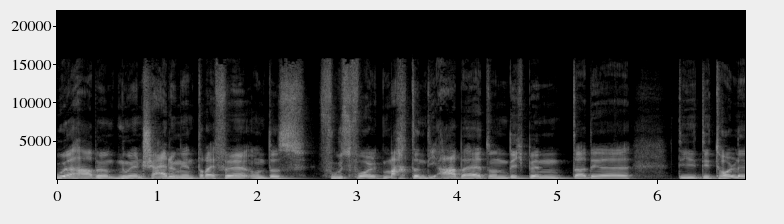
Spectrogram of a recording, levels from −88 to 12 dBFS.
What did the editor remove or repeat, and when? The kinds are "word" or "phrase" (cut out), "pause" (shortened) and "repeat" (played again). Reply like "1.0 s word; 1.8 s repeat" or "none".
none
